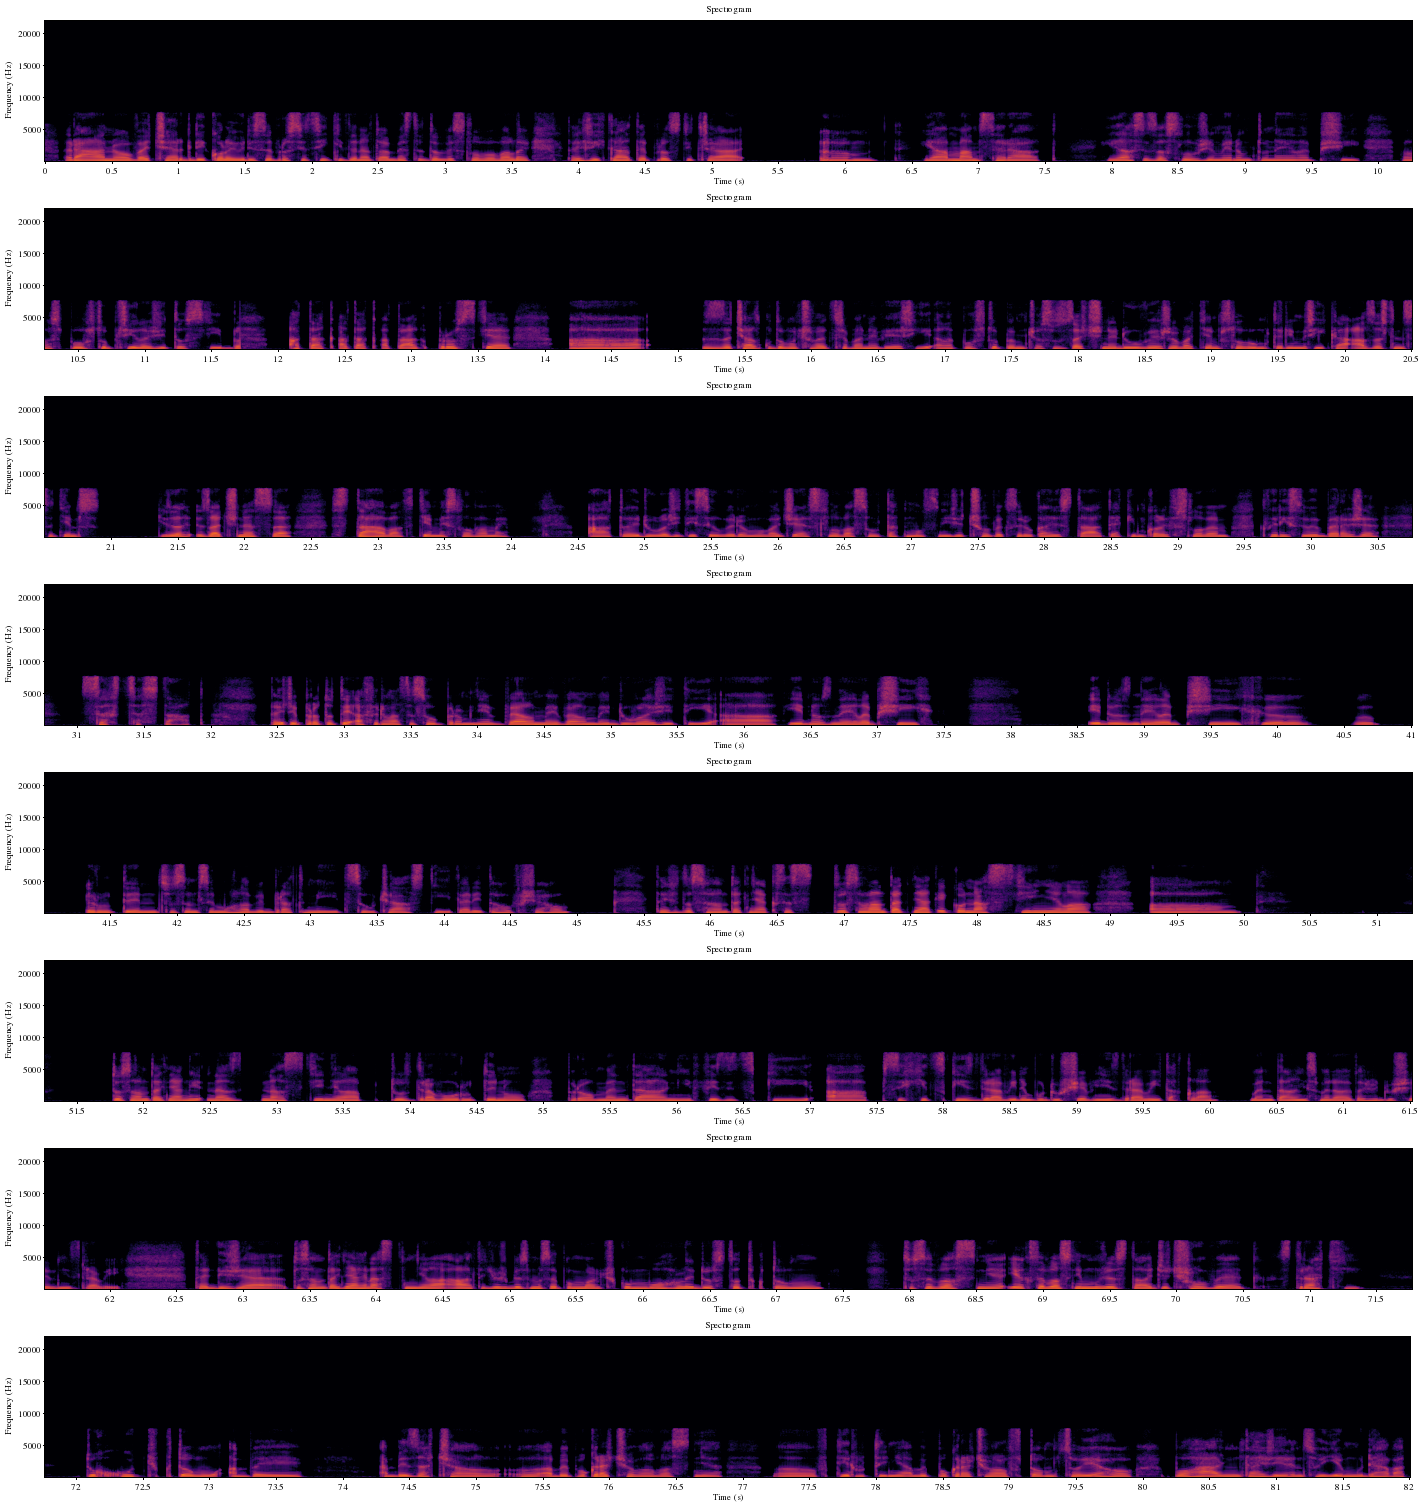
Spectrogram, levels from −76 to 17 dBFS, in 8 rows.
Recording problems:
high frequencies cut off; noticeable; nothing above 8 kHz

